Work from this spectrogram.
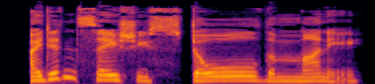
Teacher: Emphasize didn't. I didn't say she stole the money, meaning you are denying it. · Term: emphasis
